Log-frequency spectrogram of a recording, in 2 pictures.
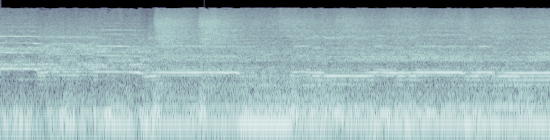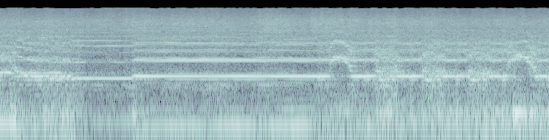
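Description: Live rock band playing loud, with electric guitar holding long sustained notes. The sound thins briefly about six and a half seconds in, and a note bends down in pitch near the end.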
